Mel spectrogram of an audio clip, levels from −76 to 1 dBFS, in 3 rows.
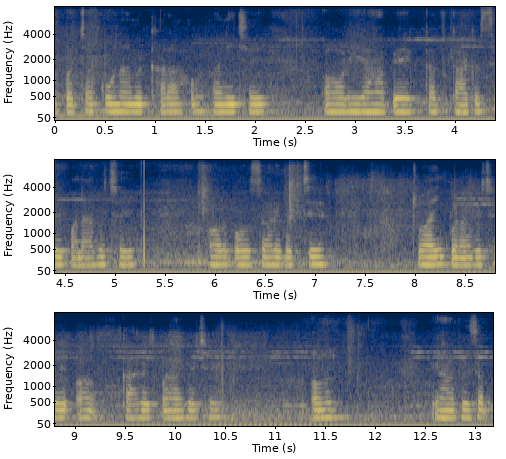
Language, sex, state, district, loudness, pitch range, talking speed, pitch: Maithili, male, Bihar, Samastipur, -21 LUFS, 150-160 Hz, 125 wpm, 155 Hz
